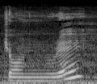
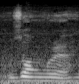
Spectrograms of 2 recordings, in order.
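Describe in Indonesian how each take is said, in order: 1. Diucapkan dengan pengucapan Inggris. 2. Diucapkan dengan pengucapan Prancis yang sengau. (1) "Kalau dalam bahasa Inggris bacanya genre" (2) "Bahasa Prancis dia lebih aneh lagi cara pengucapannya"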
